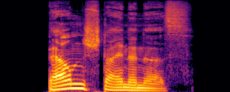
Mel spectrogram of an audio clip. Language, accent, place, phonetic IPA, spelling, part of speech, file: German, Germany, Berlin, [ˈbɛʁnˌʃtaɪ̯nənəs], bernsteinenes, adjective, De-bernsteinenes.ogg
- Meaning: strong/mixed nominative/accusative neuter singular of bernsteinen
